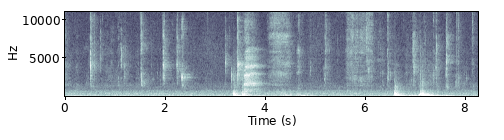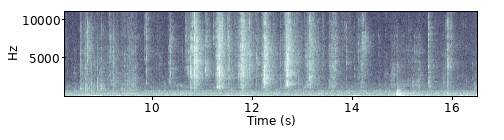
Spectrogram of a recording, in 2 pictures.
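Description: Close-up sounds of people eating: chewing and crunching food, with a dense run of crisp crackles about 11 to 13.5 s in, and a few low thumps along the way, the loudest about 7 s in.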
